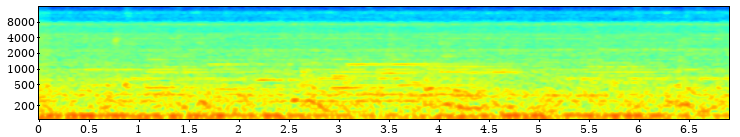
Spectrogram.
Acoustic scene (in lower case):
cafe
